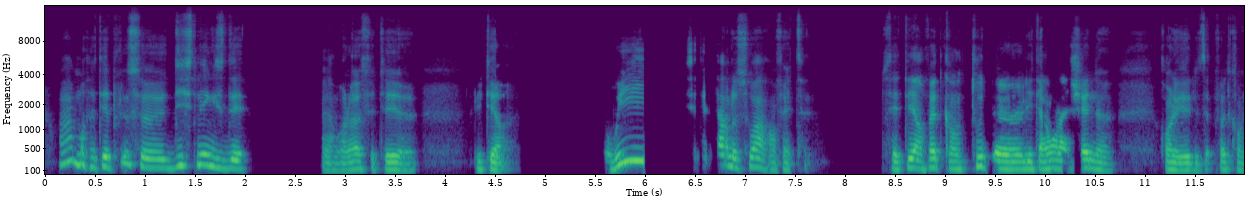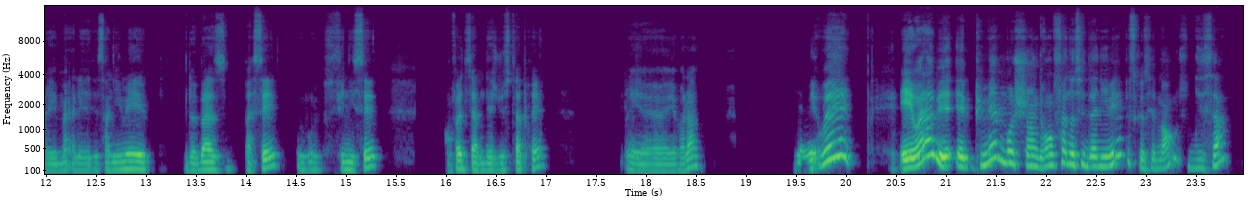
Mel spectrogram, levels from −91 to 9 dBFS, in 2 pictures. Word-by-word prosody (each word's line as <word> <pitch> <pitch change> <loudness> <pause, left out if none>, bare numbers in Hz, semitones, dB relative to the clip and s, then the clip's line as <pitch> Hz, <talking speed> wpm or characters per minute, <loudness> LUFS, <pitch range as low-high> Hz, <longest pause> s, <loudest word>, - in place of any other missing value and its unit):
Ah, 240 +5 -4
moi, 195 -4 -1
c'était 165 +2 0
plus, 205 +2 -7
heu, 145 -2 0
Disney 185 +6 -1
XD, 140 -5 -1 0.7
alors, 115 -1 -9
voilà, 115 +4 -3
c'était, 120 -1 -2
heu, 110 -1 -5 0.6
Luther - - -1 1.0
oui, 250 - +3 0.4
c'était 465 - -17
tard 190 -2 -2
le 155 - 0
soir, 150 -2 -3
en 120 - -8
fait, 115 -1 -11 0.7
c'était, 130 +5 -1
en 135 - -2
fait, 150 +3 +1
quand 130 -3 -4
toute, 165 +7 -4
heu, 125 -1 +4
littéralement, 125 +2 0
la 130 -2 0
chaîne, 140 +1 0
heu, 110 -3 -6 0.5
quand 125 - -2
les 115 -1 +1
les, 115 -2 -10
en - - -22
fait, 125 - -5
quand 120 -1 -10
les 105 -1 -6
ma 115 +2 -7
les 110 -1 -8
dessins 115 +1 -9
animés 125 +1 +2 0.4
de 110 -1 -4
base 120 +1 0
passaient 165 +6 -1 0.2
ou 115 0 -9
finissaient, 125 +8 -3 0.6
en - - -16
fait, 130 0 +2
ça 120 - 0
venait 115 0 -5
juste 115 +2 -10
après 145 +8 -3 0.8
et 110 -3 -5
heu 100 0 -5
et 105 - -6
voilà. 150 +11 -3 1.0
Il - - -6
avait - - 0
ouais! 335 +4 +5 0.5
Et - - +10
voilà, 355 +2 +8
mais 345 0 +12
et 345 -3 +7
puis 190 -11 -3
même, 295 +2 +3
moi, 225 -1 +4
je 210 - -4
suis 185 - -1
un 180 - +2
grand 175 +3 +1
fan 205 +2 +1
d'animés 175 - +2
parce - - -11
que - - -3
c'est - - -6
marrant - - -3
que - - -19
tu - - -14
te 145 - -11
dise 145 -1 -8
ça, 190 +11 0
130 Hz, 200 wpm, -23 LUFS, 120-175 Hz, 1.0 s, mais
